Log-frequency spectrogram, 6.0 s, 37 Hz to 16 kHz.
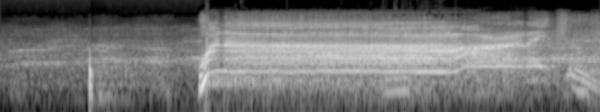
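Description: A dart strikes the board with a sharp click about a second in. Then the darts caller gives the long, drawn-out call of "One hundred and eighty!" for a maximum of three darts in the treble 20, holding one note for about three seconds and lifting it at the end, over crowd noise.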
